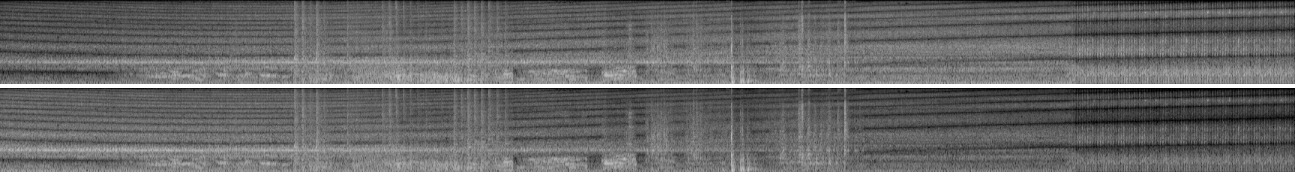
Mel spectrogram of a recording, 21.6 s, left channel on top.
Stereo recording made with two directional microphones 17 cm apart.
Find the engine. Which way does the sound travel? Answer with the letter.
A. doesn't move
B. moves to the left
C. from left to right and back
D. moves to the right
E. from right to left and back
B.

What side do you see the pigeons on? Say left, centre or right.
centre.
